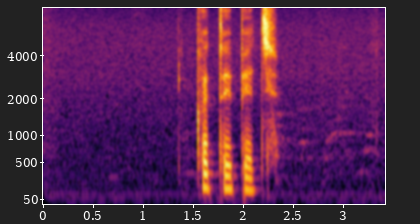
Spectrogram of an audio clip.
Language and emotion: Russian, neutral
